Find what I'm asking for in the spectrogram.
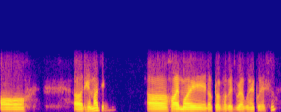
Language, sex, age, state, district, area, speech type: Assamese, male, 45-60, Assam, Dhemaji, rural, conversation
